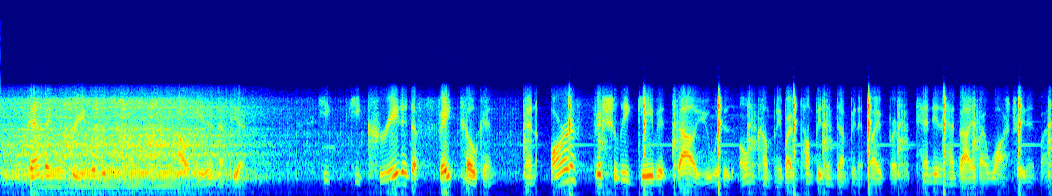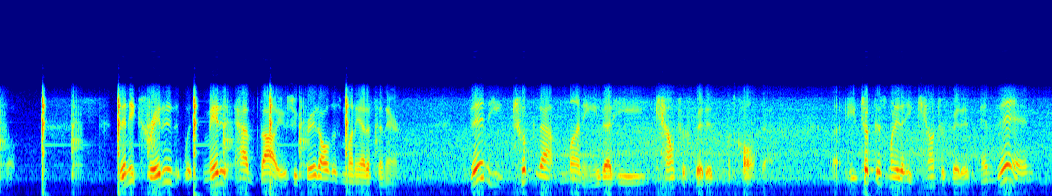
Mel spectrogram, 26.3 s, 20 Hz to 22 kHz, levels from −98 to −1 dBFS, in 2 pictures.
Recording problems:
phone-call audio
traffic noise; very loud; throughout; 1 dB above the speech

